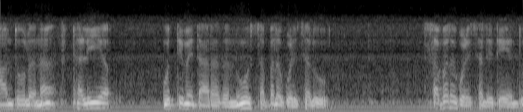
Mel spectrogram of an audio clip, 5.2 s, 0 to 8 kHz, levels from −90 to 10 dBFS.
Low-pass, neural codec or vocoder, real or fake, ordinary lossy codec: 7.2 kHz; none; real; Opus, 24 kbps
